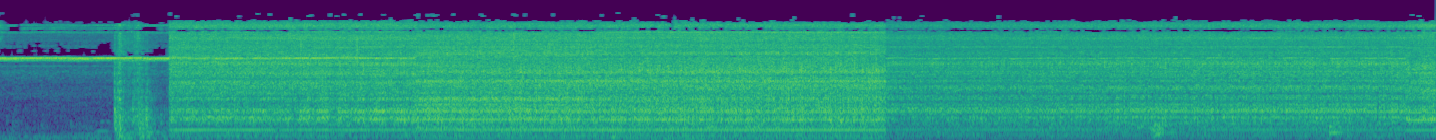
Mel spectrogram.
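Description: Electric blender switched on about a second and a half in, its motor running steadily with a humming tone over a grinding noise. It drops a little in level about nine seconds in.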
